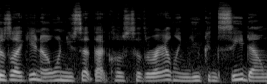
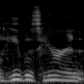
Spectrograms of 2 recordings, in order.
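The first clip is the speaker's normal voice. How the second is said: ordinary delivery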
